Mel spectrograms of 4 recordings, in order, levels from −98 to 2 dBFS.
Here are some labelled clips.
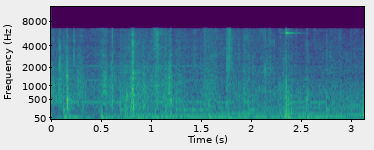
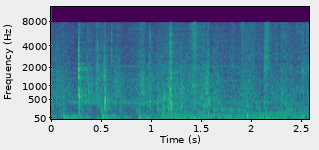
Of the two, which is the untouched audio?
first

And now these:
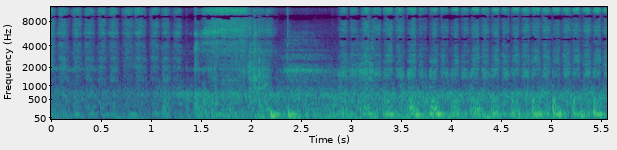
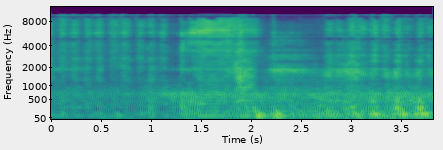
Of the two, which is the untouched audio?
first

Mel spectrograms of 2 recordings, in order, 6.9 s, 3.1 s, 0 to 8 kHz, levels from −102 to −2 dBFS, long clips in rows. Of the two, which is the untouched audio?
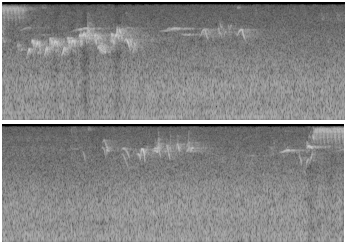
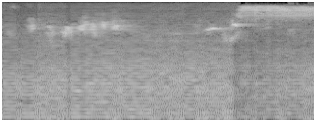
first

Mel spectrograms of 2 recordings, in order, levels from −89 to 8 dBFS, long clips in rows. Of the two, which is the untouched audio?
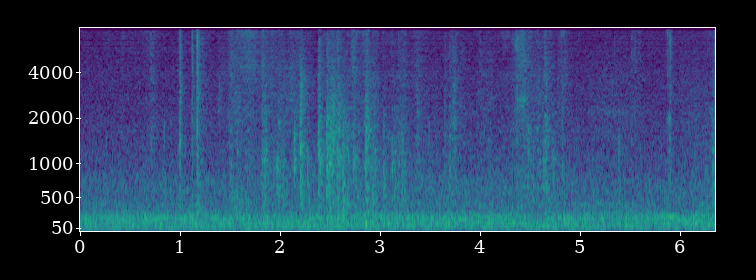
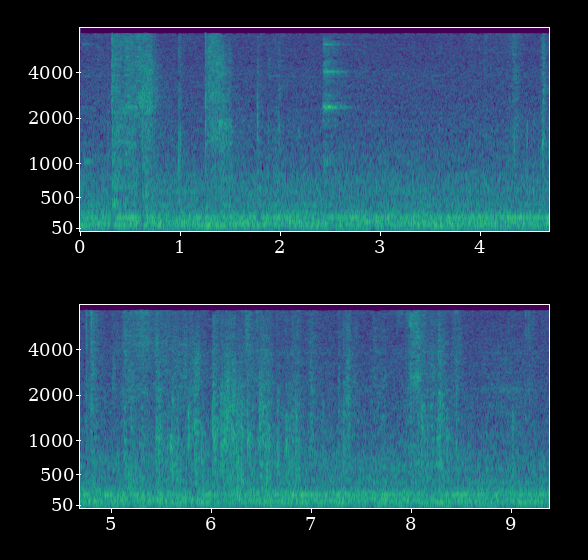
second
